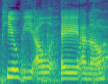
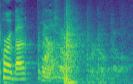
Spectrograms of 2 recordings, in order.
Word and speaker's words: poblano: P-O-B-L-A-N-O. Portobello. I don't know. How do you say that, honey? I didn't even say that. Pork and poblano. Pork and poblano tacos.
